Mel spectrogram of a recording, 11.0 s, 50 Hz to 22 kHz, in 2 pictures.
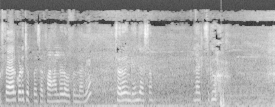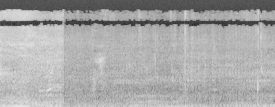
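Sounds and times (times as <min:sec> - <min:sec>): low traffic rumble: 0:00.0 - 0:11.0
vehicle engine running close: 0:00.6 - 0:11.0.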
